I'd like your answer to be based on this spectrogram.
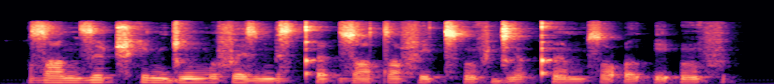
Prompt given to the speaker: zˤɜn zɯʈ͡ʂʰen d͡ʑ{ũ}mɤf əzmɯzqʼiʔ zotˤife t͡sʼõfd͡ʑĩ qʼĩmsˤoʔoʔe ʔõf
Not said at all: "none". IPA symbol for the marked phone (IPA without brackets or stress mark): ũ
